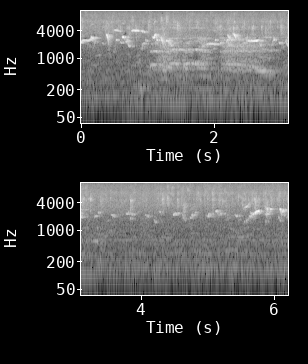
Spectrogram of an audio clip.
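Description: Small birds chirping in quick, repeated short notes, with a louder, longer multi-note bird call from about one to three seconds in.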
